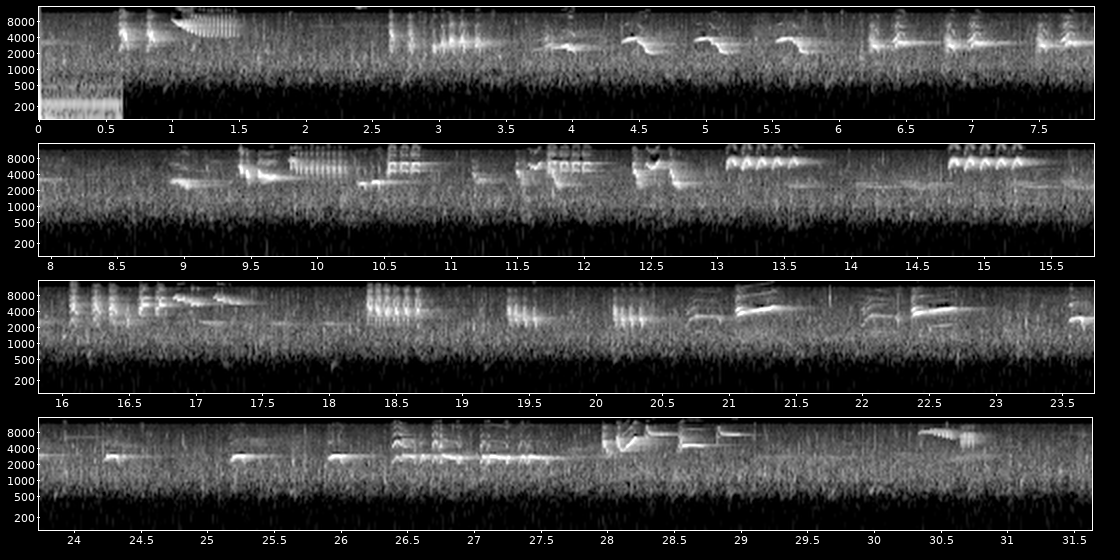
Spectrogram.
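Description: Faint birdsong: several small birds chirping and singing in short whistled phrases a second or two apart, with a brief trill in the second half.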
